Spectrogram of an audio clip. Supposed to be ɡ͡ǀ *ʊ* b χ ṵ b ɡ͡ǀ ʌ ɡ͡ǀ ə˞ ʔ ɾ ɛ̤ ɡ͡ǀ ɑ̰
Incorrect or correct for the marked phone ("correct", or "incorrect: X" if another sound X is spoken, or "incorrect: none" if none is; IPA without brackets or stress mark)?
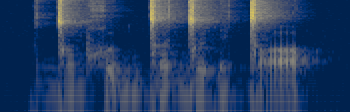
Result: incorrect: ɔ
